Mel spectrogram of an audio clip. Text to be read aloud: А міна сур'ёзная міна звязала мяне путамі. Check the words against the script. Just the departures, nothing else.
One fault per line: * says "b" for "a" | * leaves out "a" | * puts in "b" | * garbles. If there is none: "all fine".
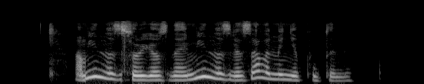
all fine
